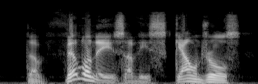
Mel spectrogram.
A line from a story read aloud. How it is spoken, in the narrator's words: thundered General Feraud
